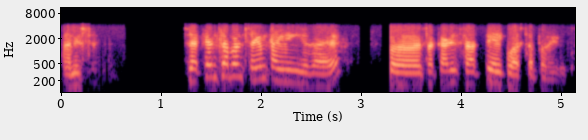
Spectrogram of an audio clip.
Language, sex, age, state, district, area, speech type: Marathi, male, 45-60, Maharashtra, Yavatmal, urban, conversation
